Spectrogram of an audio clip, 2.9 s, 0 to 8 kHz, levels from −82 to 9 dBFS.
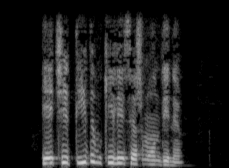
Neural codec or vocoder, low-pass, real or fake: none; 7.2 kHz; real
